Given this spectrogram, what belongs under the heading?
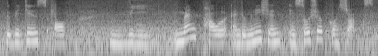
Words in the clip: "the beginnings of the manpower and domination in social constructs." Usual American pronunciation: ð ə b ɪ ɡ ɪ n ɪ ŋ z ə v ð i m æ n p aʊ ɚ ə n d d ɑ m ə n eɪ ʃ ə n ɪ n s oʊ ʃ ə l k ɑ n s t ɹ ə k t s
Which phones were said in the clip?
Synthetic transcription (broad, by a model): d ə b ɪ ɡ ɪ n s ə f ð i m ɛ n p aʊ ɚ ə n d d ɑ m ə n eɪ ʃ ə n ɪ n s oʊ ʃ ə l k ɑ n s t ɹ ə k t s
